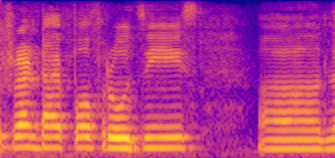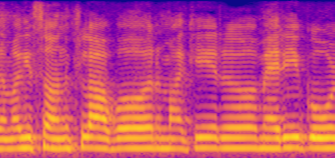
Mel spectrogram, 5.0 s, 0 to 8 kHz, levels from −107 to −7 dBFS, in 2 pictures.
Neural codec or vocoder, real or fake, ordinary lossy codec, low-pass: codec, 16 kHz, 4 kbps, X-Codec, WavLM features, trained on Multilingual LibriSpeech; fake; none; none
